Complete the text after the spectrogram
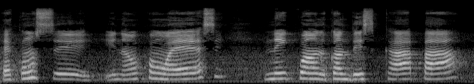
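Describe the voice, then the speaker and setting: A woman's voice: a little high, steady tone, takes it slowly, fairly bright tone, a little hiss or hum, low-quality recording. A woman teacher going over a class exercise, patiently explaining step by step and drawing out words. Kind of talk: recorded class lesson correcting exercises.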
